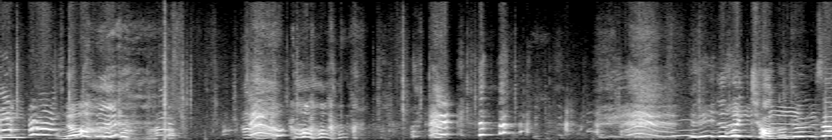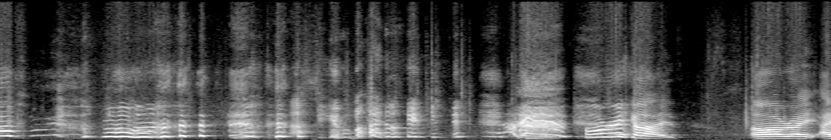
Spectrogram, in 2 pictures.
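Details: Half pug, half chihuahua puppy playfully attacking indoors, not angry, making squeaky whining growls and grumbling noises in repeated short bursts at a steady middle pitch, mixed with human talking and laughter in a small room.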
